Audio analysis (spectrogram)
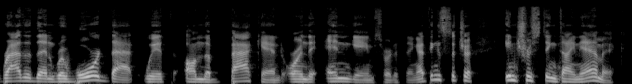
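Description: A man co-hosting a political panel chat, talking in an animated way and pressing his co-hosts with repeated questions. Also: mid-range voice, brisk, no echo, studio quality. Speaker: co-host.

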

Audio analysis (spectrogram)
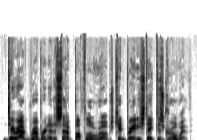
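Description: A man's voice: high voice, very animated, fairly quick, creaky, dry recording, clean studio sound, voice pushed up, full character voice. A man voicing a pale young street informer in a storybook, with slangy, casual talk. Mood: knowing.

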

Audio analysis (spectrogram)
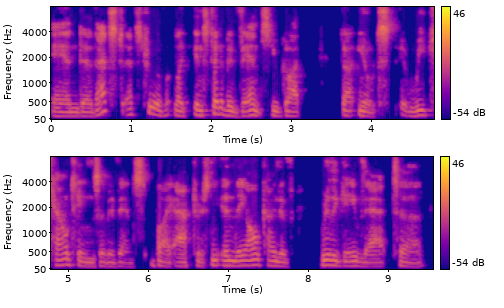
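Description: Guy with a dark husky voice doing a laid back review, kinda halting and thoughtful. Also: mid-range voice. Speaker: guest reviewer. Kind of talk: casual spoken review.

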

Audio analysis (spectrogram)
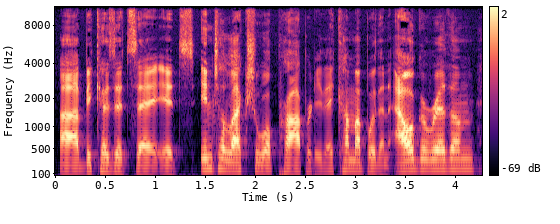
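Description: A man's voice: mid-range voice, a little fast, clear, resonant tone, dry recording. A man hosting a comedy podcast, telling stories casually in a dry, self-deprecating way. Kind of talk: casual comic banter.

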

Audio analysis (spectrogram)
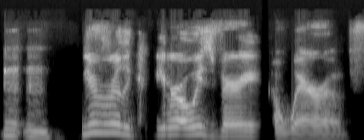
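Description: A woman in her forties chatting casually with a friend and co-worker, telling stories in an animated way. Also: low voice, moderate pace, no room sound, studio quality. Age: 40s. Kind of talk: casual chat.

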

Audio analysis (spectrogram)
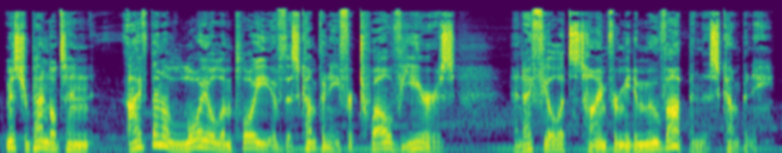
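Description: A man's voice: medium pitch, animated, moderate pace, a little hiss or hum, pitched above the performer's own voice, lightly acted. A man voicing a frustrated underdog employee in a dramatized story, earnest and aggrieved. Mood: sheepish, earnest. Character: frustrated underdog male employee, pleading then exploding. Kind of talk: dramatized short story reading.

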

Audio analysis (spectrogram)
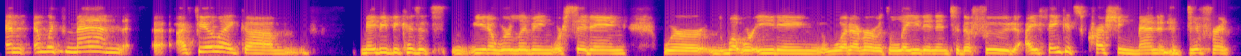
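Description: A woman's voice: mid-range voice, steady tone, no echo. Lady hosting a podcast, chatty, stop-start sentences, dry and a bit dull sounding audio. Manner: informal, halting, self-interrupting, encouraging. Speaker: podcast host. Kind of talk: casual conversational interview.

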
